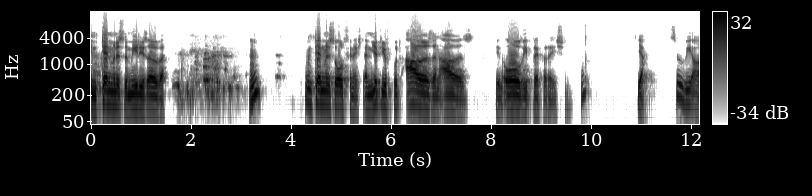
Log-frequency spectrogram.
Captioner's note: laughter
